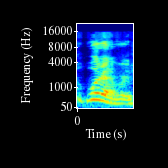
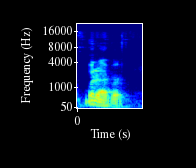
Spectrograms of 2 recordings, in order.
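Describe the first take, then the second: First: High and loud, breezy brush-off; sing-song shrug; playful whatever. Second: Dismissive. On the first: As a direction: toss it away. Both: Real, not acted.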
